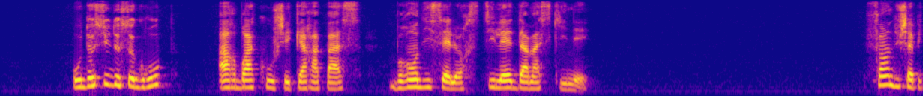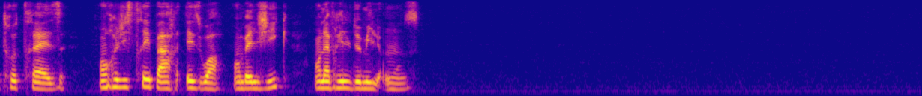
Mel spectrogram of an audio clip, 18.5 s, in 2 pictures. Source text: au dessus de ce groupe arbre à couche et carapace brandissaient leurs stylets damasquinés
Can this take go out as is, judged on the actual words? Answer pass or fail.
pass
